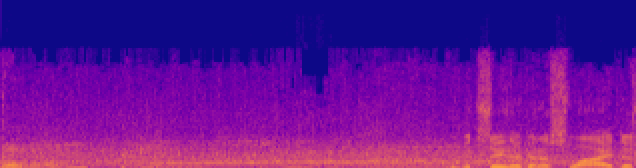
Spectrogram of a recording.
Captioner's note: cheering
